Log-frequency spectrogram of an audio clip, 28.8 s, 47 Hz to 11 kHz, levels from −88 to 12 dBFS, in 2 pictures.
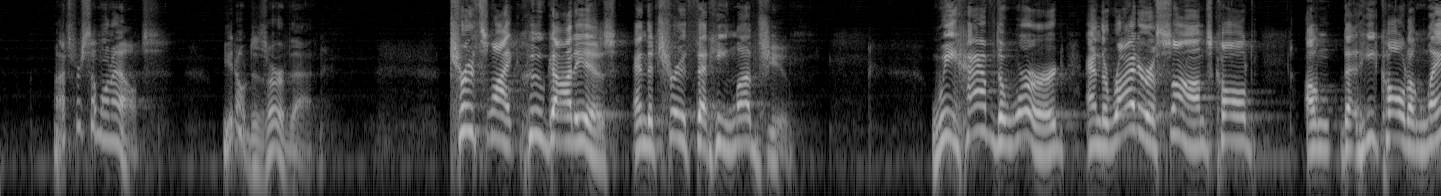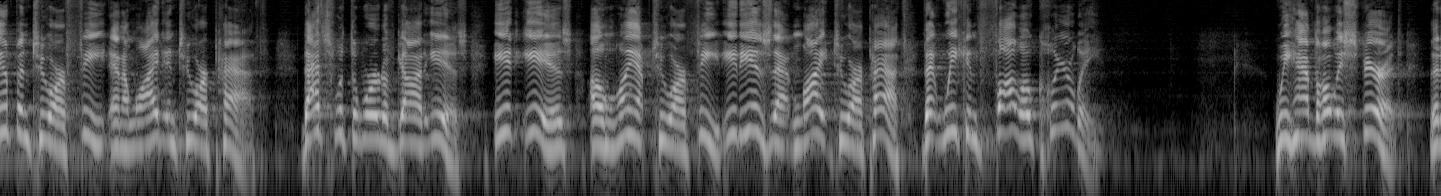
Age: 50-69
